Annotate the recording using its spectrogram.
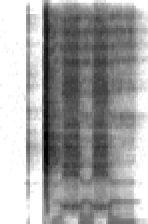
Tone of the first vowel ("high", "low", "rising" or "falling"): low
